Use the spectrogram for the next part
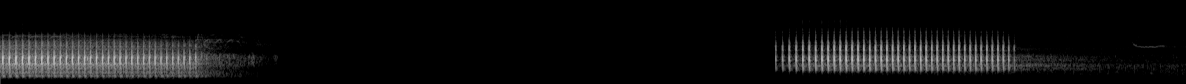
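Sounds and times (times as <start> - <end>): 
Black woodpecker drumming: 0.0 - 2.7, 7.8 - 11.8.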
